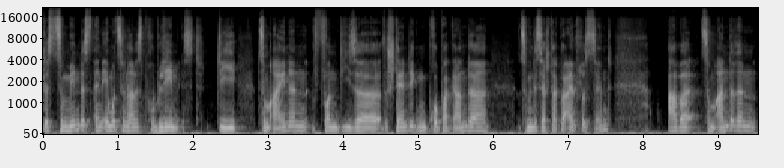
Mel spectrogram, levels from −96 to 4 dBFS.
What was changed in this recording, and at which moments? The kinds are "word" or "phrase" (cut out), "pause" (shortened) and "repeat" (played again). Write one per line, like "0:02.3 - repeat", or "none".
none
